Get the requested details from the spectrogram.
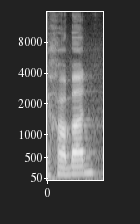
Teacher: the ch sound is actually a Hebrew glottal sound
